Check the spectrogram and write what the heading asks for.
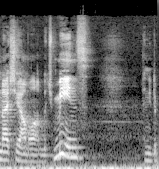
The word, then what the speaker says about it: Shyamalan: It's Shyamalan, Ed. Shyamalan? Yeah. Wait. Shyamalan, yeah. Where's the Y? I don't know. Well, it's in there, but it's Shyamalan. It's not Shyamalan?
